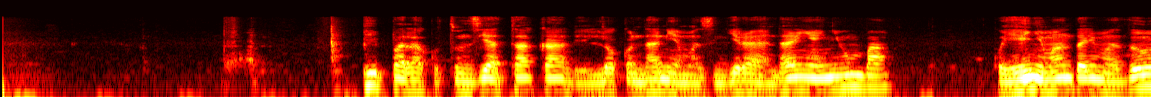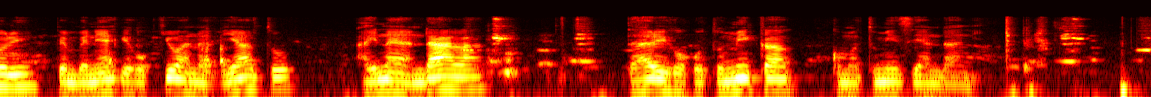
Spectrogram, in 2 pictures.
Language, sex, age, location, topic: Swahili, male, 18-24, Dar es Salaam, government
